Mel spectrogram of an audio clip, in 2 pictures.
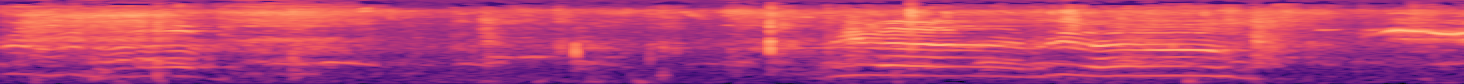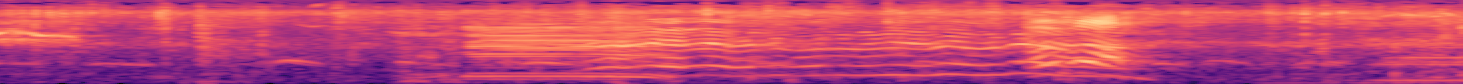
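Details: Dairy cows for sale in San Miguel, El Salvador, lowing repeatedly: several drawn-out, harmonic moos of a few seconds each, some rising and wavering, with short calls between and faint background noise.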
